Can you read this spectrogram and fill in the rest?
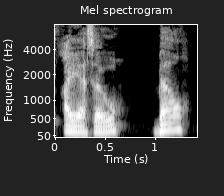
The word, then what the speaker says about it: Isobel: The orc shaman is named Gobbit, and the dwarf decker is named Isobel, but it's ISO Bell, spelled like an ISO.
